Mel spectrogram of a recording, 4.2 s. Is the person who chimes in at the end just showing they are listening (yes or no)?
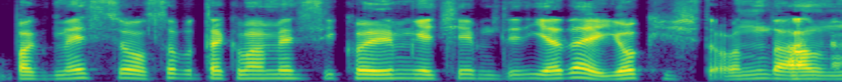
no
